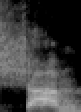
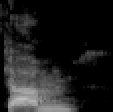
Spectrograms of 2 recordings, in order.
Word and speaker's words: Cham: Alors, certains disent Cham, d'autres disent Cam. En fait, en hébreu, c'est Ham, comme en anglais. Bon. Je vais dire la prononciation Cham, d'accord? On va partir sur ce principe-là, parce qu'il y a plusieurs prononciations.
